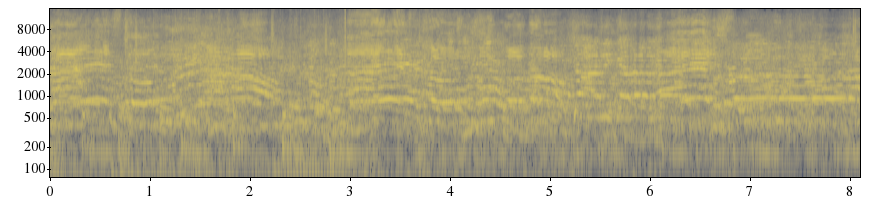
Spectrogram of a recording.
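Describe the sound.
A crowd of children chants the protest line 'maestro unico no' together in high, overlapping voices, loud and continuous, with a busy, echoing hubbub of many kids around them throughout.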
